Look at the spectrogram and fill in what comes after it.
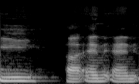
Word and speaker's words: Enneagram: So Enneagram, spelled E N-N-E-A-G-R-A-M, pronounced Enneagram, like A-N-Y-G-R-A-M.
